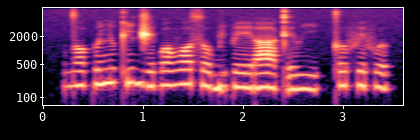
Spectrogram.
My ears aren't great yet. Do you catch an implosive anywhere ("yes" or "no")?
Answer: yes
